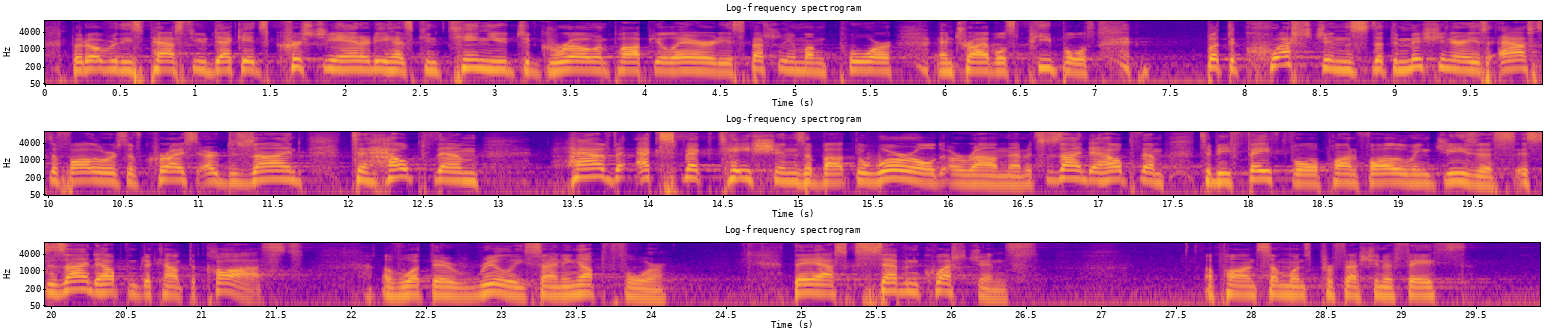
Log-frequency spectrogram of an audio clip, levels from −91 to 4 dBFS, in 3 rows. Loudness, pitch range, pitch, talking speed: -18 LUFS, 135-175 Hz, 155 Hz, 155 wpm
